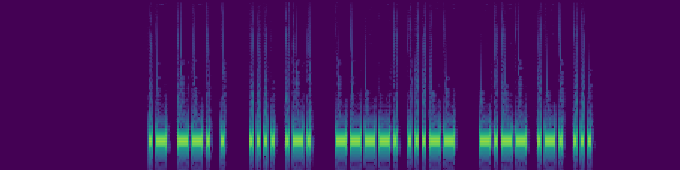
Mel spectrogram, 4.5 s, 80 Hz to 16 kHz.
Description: Morse code, heard as a keyed tone, about 48 wpm, 700 Hz. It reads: AGE HR 93 YRS
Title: Practice QSO - Exchange 3 - More Info - 50wpm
